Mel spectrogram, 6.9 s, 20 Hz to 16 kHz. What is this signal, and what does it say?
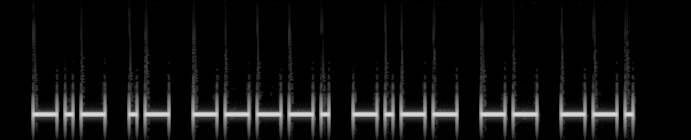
Morse code, heard as a keyed tone, about 15 wpm, 700 Hz. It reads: KA9YMG
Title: K1USN SST QSO Practice - 15wpm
